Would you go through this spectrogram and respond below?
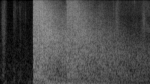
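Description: Gunfire in a first-person shooter game, a sudden loud burst that opens into a sustained, dense roar of shots and echo, close and harsh with no talking.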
